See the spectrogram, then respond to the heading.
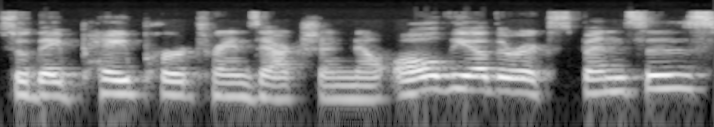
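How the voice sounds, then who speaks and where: Her pitch rises and falls in an ordinary way. The woman talks at a fairly slow pace. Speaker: real estate team owner. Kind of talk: webinar presentation.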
